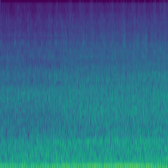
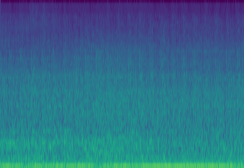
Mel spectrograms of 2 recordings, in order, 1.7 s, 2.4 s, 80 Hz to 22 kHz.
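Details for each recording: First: Lamborghini V12 with 12 carburetted cylinders, just balanced but before mixture screw adjustment: deep, steady low idle with an even drone. Rich mixture, estimated about 6–7:1 instead of 14:1, smelled rich; the screws are then adjusted by ear. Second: Lamborghini Miura V12 after setting mixture on the front row of carburettors: even, steady low idle with constant hum, no misses, hunting or knocks, smooth enough to balance a coin on the engine; healthy idle.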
